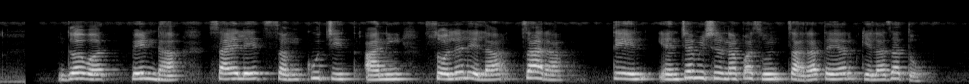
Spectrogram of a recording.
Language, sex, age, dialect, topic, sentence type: Marathi, female, 18-24, Varhadi, agriculture, statement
